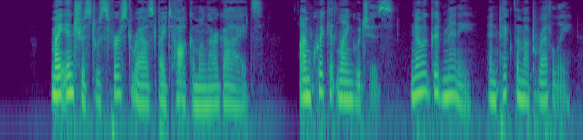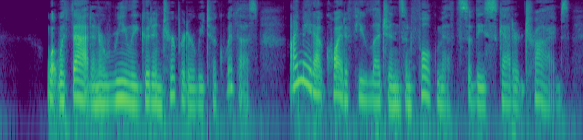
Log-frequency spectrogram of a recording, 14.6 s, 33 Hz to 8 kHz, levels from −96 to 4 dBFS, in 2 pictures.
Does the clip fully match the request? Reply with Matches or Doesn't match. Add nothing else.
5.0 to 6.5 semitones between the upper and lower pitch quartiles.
Matches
